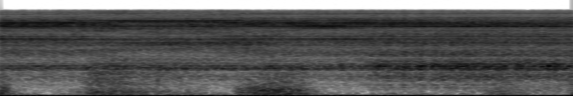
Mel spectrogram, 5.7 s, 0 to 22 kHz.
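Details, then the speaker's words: Dental air-water syringe rinsing a lower right second molar (tooth 31) during an all-ceramic e.Max crown preparation: a continuous hissing spray with splashing. "so right now all we did was wash the tooth with water rinsed it with water"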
